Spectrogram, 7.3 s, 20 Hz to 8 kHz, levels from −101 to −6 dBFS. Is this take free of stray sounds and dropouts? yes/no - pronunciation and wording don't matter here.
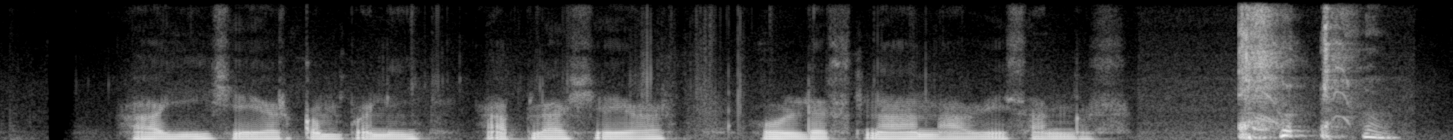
no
